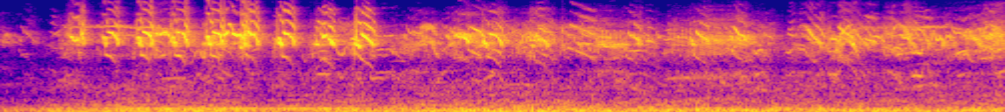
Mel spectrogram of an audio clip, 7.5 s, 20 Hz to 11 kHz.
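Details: Rose-ringed parakeets flying into their winter roost in a Japanese city, a flock of roughly 1000 birds from escaped pets; loud bursts of rapid harsh squawks repeat several times per second, then blend into continuous shrill chatter.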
